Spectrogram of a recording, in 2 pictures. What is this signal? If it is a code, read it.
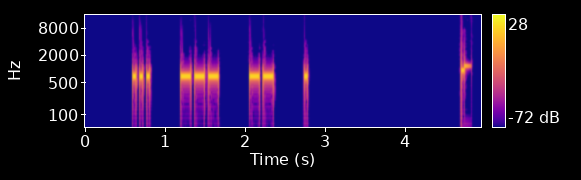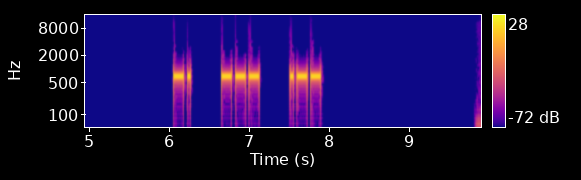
Morse code, heard as a keyed tone, about 28 wpm, spaced as for 16 wpm, 700 Hz. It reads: SOME NOW
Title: 3x Character Spacing - Top 100 Words - 28wpm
